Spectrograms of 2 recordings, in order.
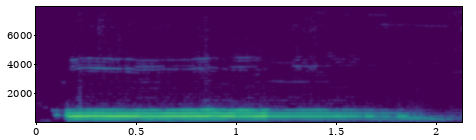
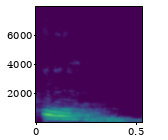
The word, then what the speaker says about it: Om: But actually, OM is a 3-syllable mantra. It's the chant is Om. It's not Om.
